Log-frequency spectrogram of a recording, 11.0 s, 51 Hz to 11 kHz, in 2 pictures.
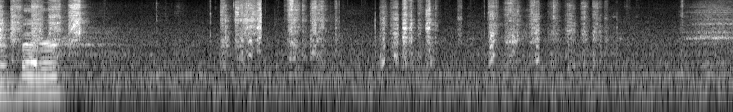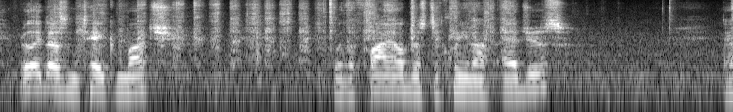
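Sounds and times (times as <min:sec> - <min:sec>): hand file scraping plastic: 0:00.0 - 0:00.6, 0:01.6 - 0:04.6, 0:05.8 - 0:09.5.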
